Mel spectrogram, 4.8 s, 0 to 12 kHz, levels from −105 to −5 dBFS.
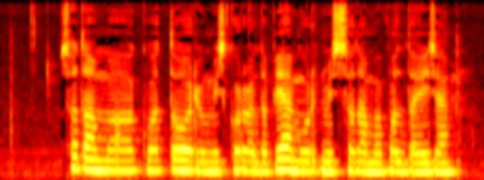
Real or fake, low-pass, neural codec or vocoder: real; 10.8 kHz; none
